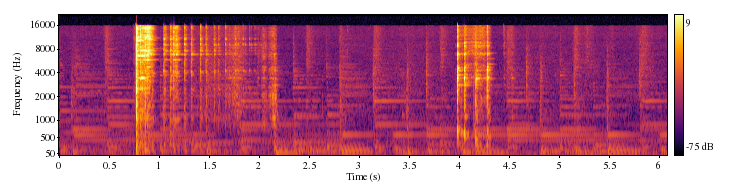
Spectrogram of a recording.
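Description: Metal lid set onto a small EPI camping pot: a loud metal clink with a short rattle about a second in, and a second clink about four seconds in. Background music plays underneath.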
